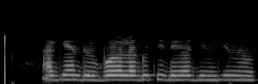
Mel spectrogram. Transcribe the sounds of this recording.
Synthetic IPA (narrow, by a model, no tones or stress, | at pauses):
aɡiand̪uɾbɔɭɔlaɡut͡ʃid̪eɦɔd͡ʒimd͡ʒumeot͡ʃ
